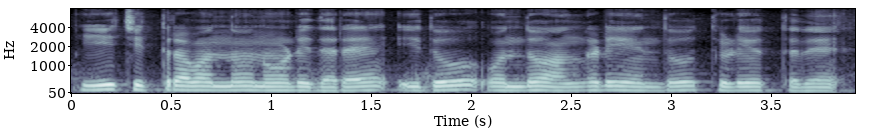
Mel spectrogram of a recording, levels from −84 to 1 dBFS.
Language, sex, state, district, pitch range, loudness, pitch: Kannada, male, Karnataka, Bangalore, 130-140 Hz, -15 LUFS, 135 Hz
